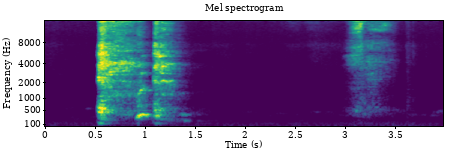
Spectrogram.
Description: Lots of sneezes. I feel miserable.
